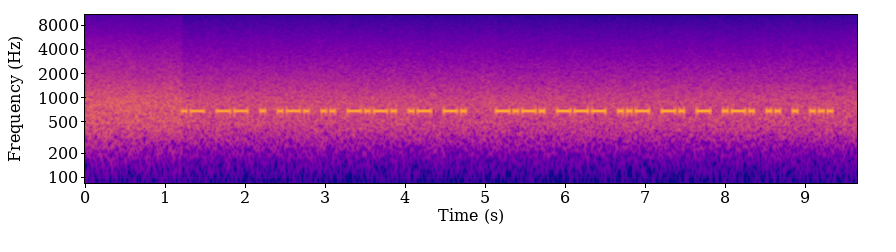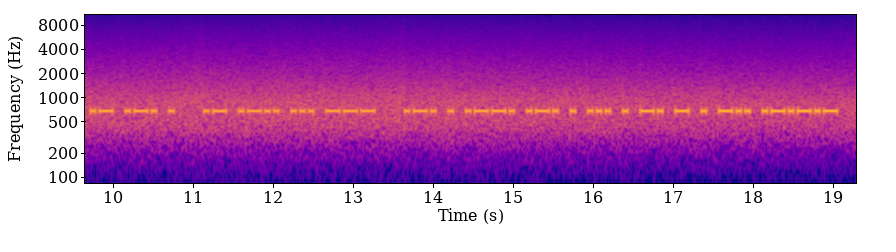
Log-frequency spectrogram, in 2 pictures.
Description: Morse code, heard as a keyed tone, machine-sent, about 22 wpm, 680 Hz, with radio static and a narrow filter. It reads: AMERICAN COUNTRIES ARE ALSO REPRESENTED.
